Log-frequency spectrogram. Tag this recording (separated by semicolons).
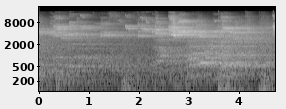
zapatillas; friccion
